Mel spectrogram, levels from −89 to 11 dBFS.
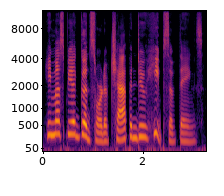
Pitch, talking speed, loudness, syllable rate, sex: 220 Hz, 240 wpm, -19 LUFS, 4.2 syllables/s, female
